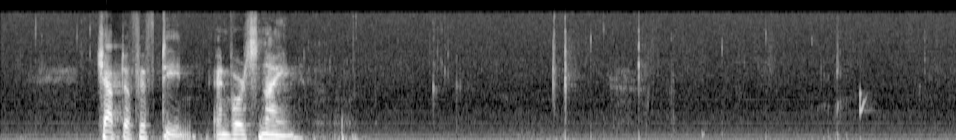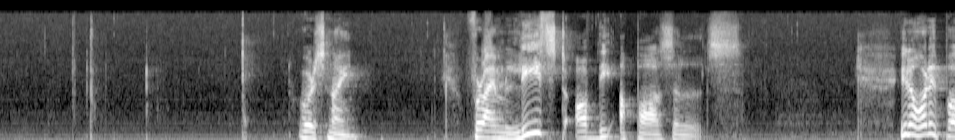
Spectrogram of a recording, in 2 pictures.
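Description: A man preaches into a microphone with emphasis.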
